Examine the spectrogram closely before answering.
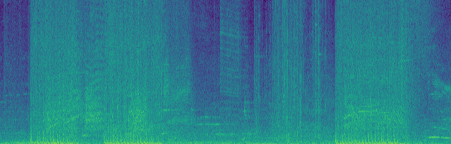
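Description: A weapon fires loud, heavy blasts in short bursts.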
